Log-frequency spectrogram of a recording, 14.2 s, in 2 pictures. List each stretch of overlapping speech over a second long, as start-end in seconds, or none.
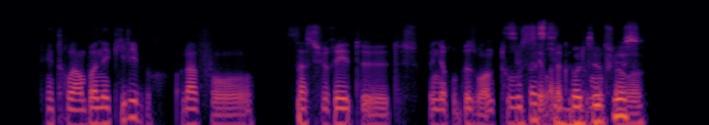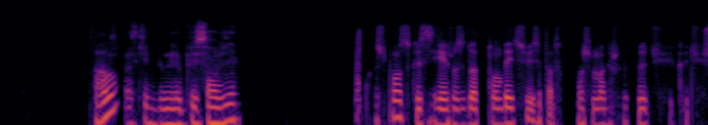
5.0-6.5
